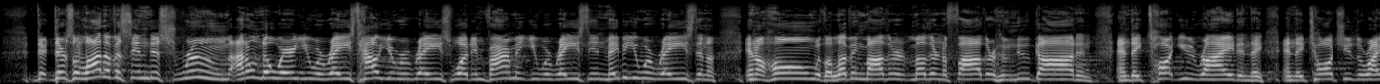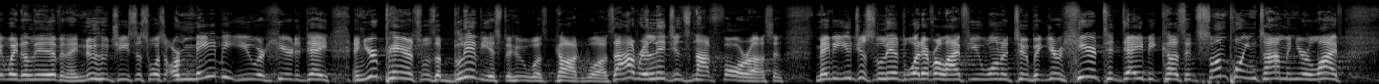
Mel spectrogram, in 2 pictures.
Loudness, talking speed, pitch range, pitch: -21 LUFS, 240 wpm, 230-270 Hz, 245 Hz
